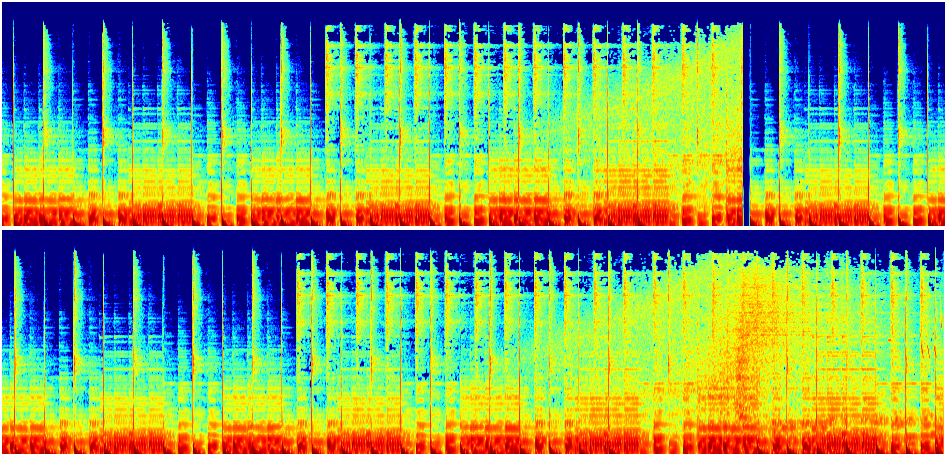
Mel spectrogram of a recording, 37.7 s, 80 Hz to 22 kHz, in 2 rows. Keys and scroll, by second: 8.2 F3, 9.8 ctrl+r, 11.0 ctrl+g, 11.5 c, 11.9 Escape, 13.7 F2, 18.9 space, 28.2 shift+Page_Down, 30.7 F3, 31.3 Escape, 32.9 shift+F2, 33.6 F9, 35.7 Escape.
